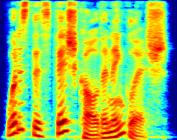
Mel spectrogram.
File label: Dictation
